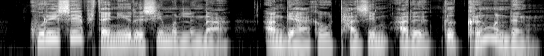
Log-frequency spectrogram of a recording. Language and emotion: Bodo, happy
